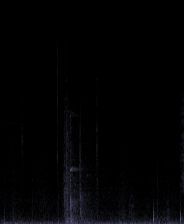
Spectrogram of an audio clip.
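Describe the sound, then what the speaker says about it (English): A door slides open in the horror game This Bed We Made, a faint mechanical whir with a soft thump, followed by a few light clicks over quiet room tone. "The door is opening."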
